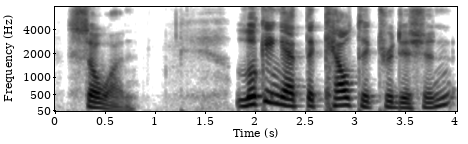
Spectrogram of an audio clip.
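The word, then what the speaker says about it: Samhain: in particular the gaelic festival of so on which is spelled s-a-m-h-a-i-n so on looking at the celtic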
